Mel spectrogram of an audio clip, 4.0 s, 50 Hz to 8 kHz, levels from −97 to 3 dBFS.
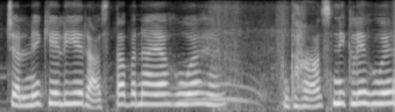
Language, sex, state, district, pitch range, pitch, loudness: Hindi, female, Bihar, Patna, 250-285 Hz, 270 Hz, -13 LUFS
